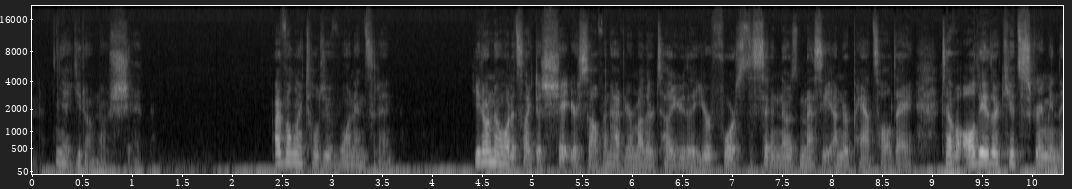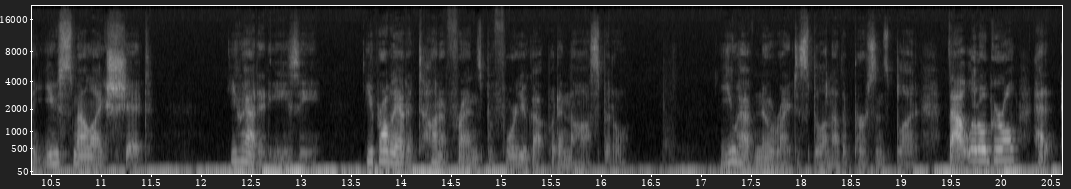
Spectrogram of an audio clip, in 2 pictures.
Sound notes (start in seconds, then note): none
